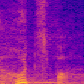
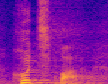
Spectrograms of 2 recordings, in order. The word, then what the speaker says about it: Chutzpah: eu trago aqui, que está escrito ali como Chutzpah, que a pronúncia é Chutzpah. Toda vez que tem um CH é Chutzpah.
